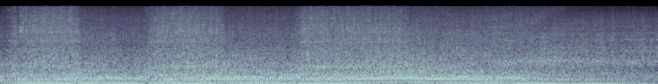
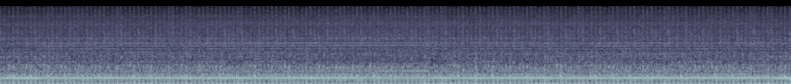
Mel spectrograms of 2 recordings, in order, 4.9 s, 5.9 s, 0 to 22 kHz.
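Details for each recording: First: Allis Chalmers FP-40 vintage forklift after complete fuel system overhaul (carburetor, choke cable, plugs, gas tank), air filter fitted; steady low idle, perhaps slightly fast of the 500–550 rpm spec, with gentle swells as the governor rods trim speed; runs evenly, governor working normally. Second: Allis Chalmers FP-40 forklift engine, first run after full fuel system overhaul and four or five months sitting: idle mixture screw turned in too lean, idle goes lumpy and uneven under a steady drone, rough idle from lean mixture.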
